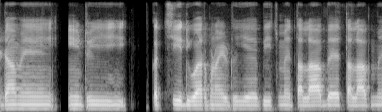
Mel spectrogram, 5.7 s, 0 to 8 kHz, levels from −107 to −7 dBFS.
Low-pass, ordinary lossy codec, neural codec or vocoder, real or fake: 7.2 kHz; Opus, 64 kbps; none; real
